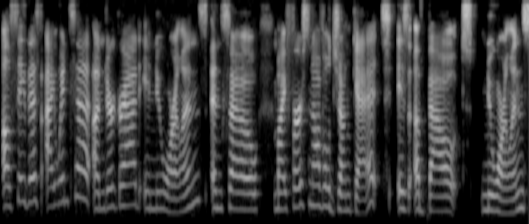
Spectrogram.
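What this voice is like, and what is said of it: Accent shaped by multiple places. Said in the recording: “I love her accent. You can tell that she's lived in multiple places.”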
